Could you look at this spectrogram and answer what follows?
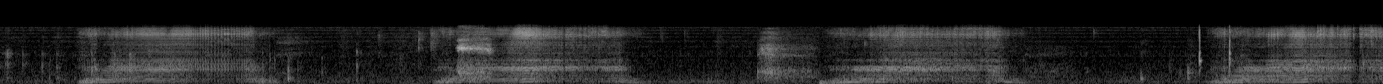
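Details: Woman in her 50s asleep at night, recorded 2006: loud, harsh rattling snores on each in-breath, about four breaths a minute, with quieter pauses between; heavy snoring.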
